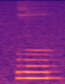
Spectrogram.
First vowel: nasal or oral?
oral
